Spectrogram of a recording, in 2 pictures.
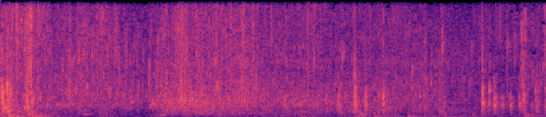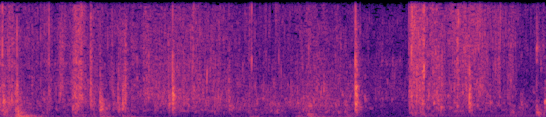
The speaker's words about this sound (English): So the folk on the left-hand side of the boat are still rowing, so we're turning round, heading back towards the beach. Any second now, the folk on the right-hand side of the boat will pick up too, and there we go.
